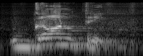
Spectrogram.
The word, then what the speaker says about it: Grand Prix: create the 2021 russian grand prix grand french word two separate words grind we say but they say gran and pre is price grand prize okay louise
